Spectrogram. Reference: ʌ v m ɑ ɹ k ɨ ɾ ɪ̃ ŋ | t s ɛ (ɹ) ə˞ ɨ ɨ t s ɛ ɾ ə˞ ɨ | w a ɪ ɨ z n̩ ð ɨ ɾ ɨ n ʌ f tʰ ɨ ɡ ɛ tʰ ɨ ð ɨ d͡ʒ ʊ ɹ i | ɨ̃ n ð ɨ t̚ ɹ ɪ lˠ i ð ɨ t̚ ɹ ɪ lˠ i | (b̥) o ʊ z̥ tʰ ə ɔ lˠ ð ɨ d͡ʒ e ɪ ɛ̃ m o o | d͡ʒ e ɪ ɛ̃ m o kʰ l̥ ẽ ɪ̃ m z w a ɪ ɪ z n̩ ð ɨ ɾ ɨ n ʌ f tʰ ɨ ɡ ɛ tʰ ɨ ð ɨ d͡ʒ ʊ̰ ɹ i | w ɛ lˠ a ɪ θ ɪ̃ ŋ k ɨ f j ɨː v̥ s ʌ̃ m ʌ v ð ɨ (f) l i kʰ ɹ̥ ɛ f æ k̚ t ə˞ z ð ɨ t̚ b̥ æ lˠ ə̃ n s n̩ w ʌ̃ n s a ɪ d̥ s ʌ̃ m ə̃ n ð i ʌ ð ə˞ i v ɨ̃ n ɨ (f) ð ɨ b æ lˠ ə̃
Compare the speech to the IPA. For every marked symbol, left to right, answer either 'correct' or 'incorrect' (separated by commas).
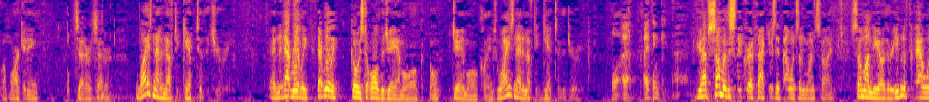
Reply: incorrect, incorrect, incorrect, correct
